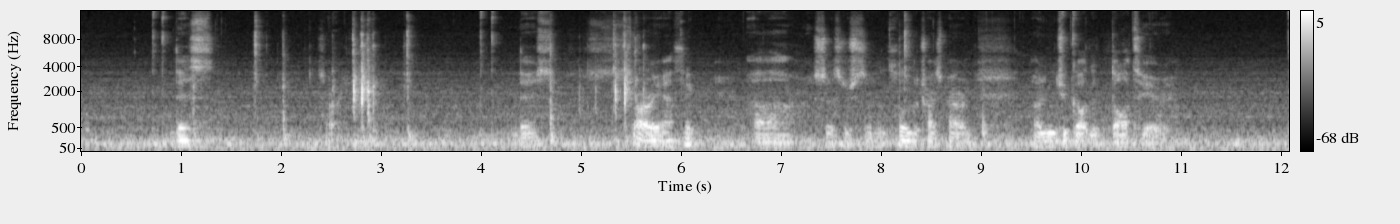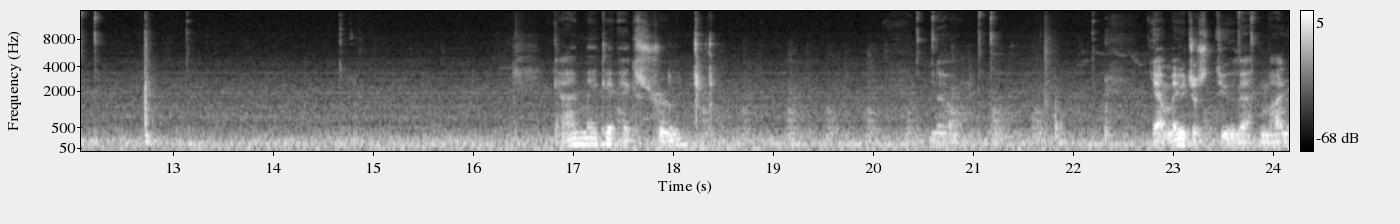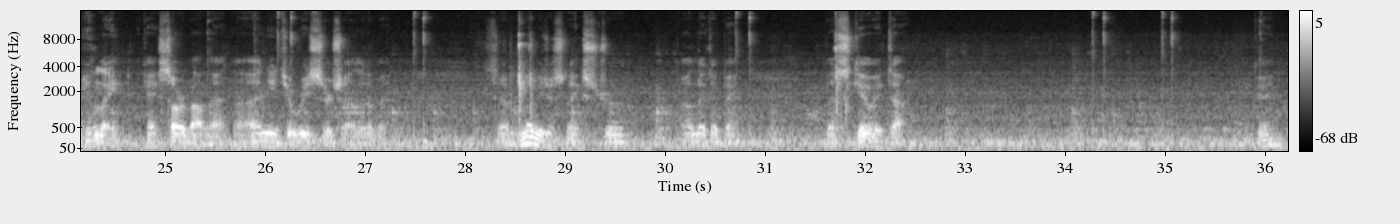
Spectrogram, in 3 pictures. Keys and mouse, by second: 0.6 shift+click, 2.8 super+z, 5.4 super+z, 5.9-8.1 middle drag, 9.7 shift+click, 12.0 shift+click, 13.1-14.7 middle drag, 18.2 e, 20.4 right click, 22.1-22.8 middle drag, 23.6 click, 25.4 middle click, 26.0 click, 27.4 click, 28.5 e, 31.6 s, 34.2 click, 35.9-36.2 middle drag.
